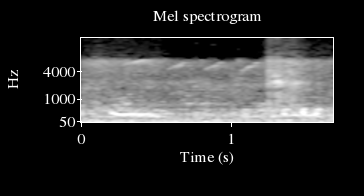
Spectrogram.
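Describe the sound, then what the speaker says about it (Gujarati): Pigeons, a mix of white and black birds gathered at an aviary entrance, give soft low cooing calls at moderate distance, with faint chirps over steady background ambience. "અહીંયા એન્ટ્રન્સમાં જે તમે જોઈ શકો છો બહુ બધા વ્હાઈટ કબૂતર છે"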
